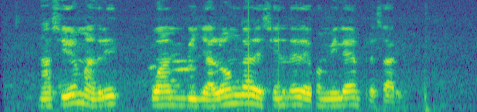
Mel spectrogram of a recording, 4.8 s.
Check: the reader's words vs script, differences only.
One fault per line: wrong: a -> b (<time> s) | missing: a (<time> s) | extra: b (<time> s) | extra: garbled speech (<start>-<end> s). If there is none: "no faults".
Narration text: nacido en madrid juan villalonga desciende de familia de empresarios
no faults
